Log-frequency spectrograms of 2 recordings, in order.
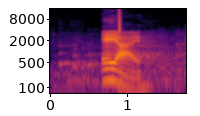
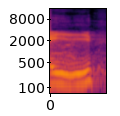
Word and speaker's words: Ai: to the town of ai just say it like it looks a i ai not ie where they suffer ache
